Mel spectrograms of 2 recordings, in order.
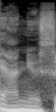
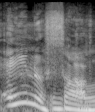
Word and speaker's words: Anusol: Let's call it Anusol. I always say Anusol. Yeah, because you can read it. But some people say Anusol.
